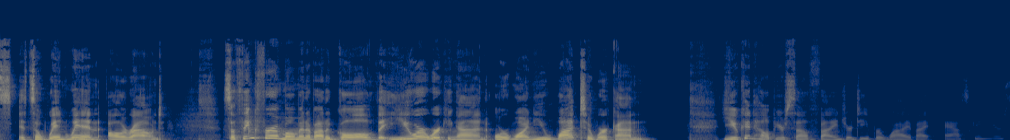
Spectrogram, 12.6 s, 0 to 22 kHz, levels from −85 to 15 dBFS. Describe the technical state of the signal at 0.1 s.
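At 0.1 s the speech signal is intact, with no technical fault present at that moment.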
